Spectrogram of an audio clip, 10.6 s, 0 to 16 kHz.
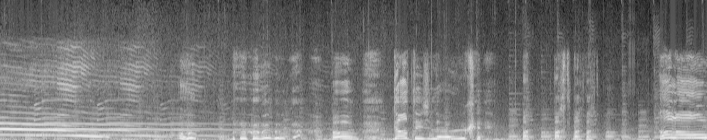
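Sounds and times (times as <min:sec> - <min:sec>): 
voice imitating cat meows with echo: 0:00.0 - 0:03.8
laughter: 0:01.8 - 0:05.8, 0:06.7 - 0:09.1
speech: 0:03.6 - 0:09.1, 0:10.0 - 0:10.5.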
